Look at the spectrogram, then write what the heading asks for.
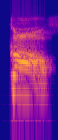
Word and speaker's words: calf: Calf. CALF, calf. Okay, now I'll tell one word. I'll just spell that out.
